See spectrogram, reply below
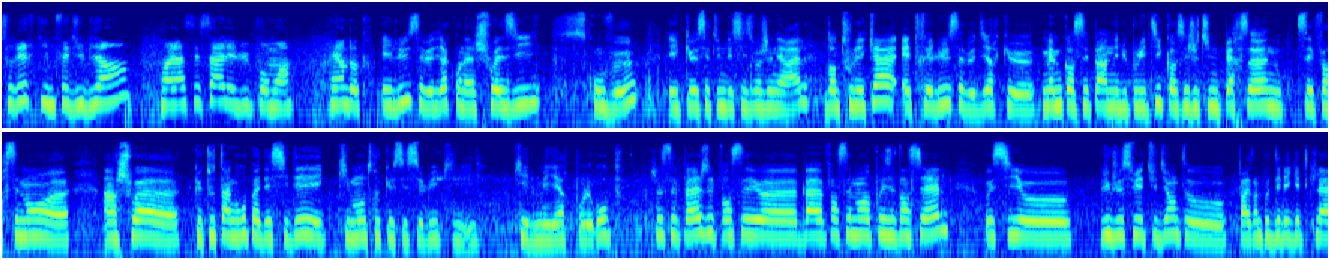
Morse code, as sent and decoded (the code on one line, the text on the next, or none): none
